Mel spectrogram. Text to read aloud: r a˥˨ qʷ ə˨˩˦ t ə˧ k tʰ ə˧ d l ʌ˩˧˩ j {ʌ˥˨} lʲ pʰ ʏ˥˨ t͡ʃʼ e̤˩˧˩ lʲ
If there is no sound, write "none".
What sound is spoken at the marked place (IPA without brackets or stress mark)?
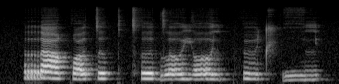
ʌ˩˧˩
